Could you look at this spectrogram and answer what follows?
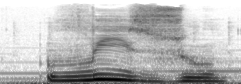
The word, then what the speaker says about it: liso: Liso. Let me spell it for you. L-I-S-O.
